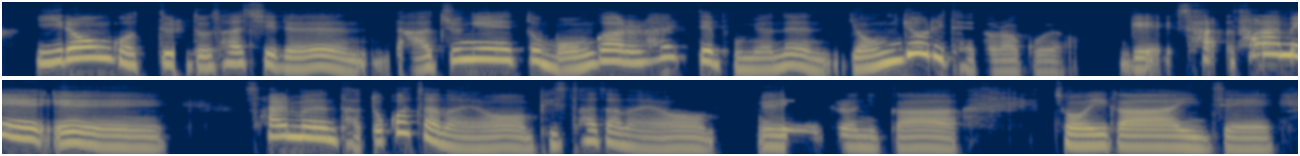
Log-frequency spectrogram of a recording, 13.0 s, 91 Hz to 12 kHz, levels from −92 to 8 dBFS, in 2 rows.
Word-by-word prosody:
이런 290 +7 +6
것들도 200 -6 -2
사실은 175 -7 -2 0.2
나중에 270 - +2
또 255 - +1
뭔가를 225 +7 +2
할 315 +5 -4
때 245 - +4
보면은 150 - -5
연결이 255 - +4
되더라고요. 130 - -11 0.3
이게 150 - -4
사 - - -3
사람의 360 - +5
예예. 155 -7 +1 0.4
삶은 285 -4 +4
다 - - -9
똑같잖아요. 150 - -1
비슷하잖아요. 155 - -5 0.3
예. 155 0 -1 0.2
그러니까 145 -2 -3 0.5
저희가 160 -3 +2
이제 135 -2 -4
170 Hz, 280 characters per minute, -25 LUFS, 145-245 Hz, 0.5 s, 이런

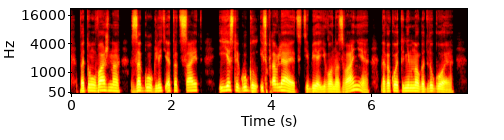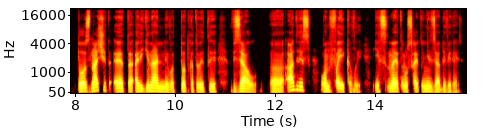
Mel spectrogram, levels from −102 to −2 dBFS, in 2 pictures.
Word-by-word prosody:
Поэтому 130 +3 0
важно 145 -4 +1 0.2
загуглить 135 -2 +1
этот 140 0 -2
сайт, 145 +2 +3 0.4
и - - -6
если 155 0 +3
"Гугл" 130 -2 -2
исправляет 145 - +1
тебе 120 -1 -1
его 110 +1 -2
название 105 - -1 0.2
на 115 - -1
какое-то 125 0 0
немного 130 -4 +1
другое, 110 -8 -2 0.4
то 120 0 +5
значит, 145 +8 +1
это 125 -1 +2
оригинальный, 125 -3 +1
вот 95 +1 -5
тот, 115 - 0
который 105 0 -2
ты 105 -3 -4 0.3
взял, 100 -5 +3 0.3
э, 100 -2 0
адрес, 170 -1 +2 0.2
он 120 -1 +1
фейковый, 105 -3 -2 0.2
и 110 - -5
с - - +5
на 120 +2 -1
этому 120 0 0
сайту 115 +1 -1
нельзя 115 -2 0
доверять. 95 -4 -9
120 Hz, 135 wpm, -22 LUFS, 110-140 Hz, 0.4 s, то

